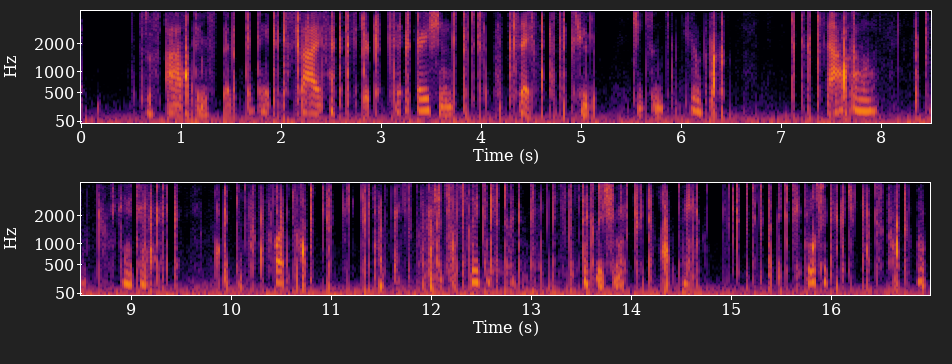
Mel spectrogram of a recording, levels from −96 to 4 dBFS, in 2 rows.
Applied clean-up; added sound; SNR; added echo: neural diffusion model UNIVERSE++.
